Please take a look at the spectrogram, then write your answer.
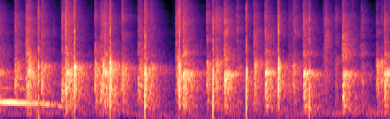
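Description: Studio audience on a talk show clapping in sharp, close individual claps that blend into brisk applause, loud and uneven, with no talking.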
